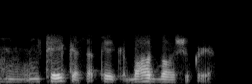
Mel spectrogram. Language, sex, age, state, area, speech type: Urdu, male, 30-45, Jharkhand, urban, conversation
